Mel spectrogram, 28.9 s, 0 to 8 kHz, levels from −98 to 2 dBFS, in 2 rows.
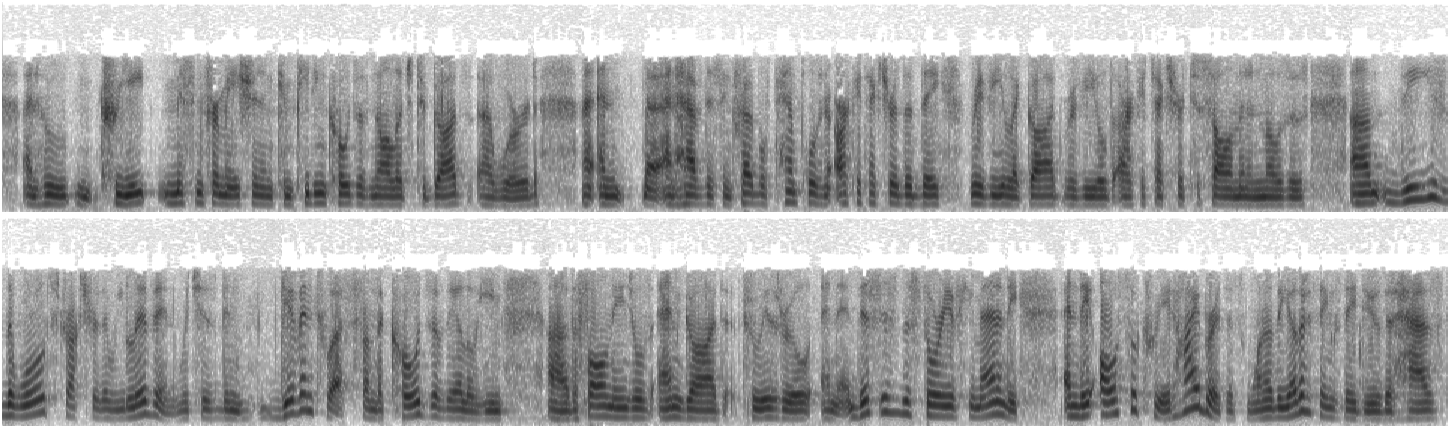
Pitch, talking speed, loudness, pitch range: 125 Hz, 180 wpm, -22 LUFS, 115-140 Hz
